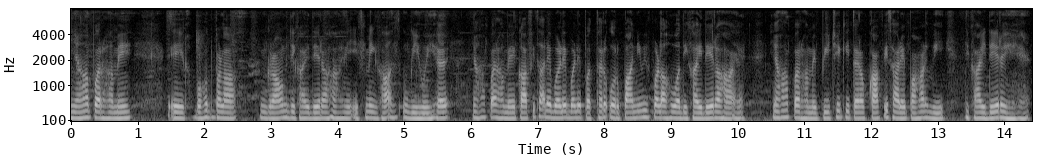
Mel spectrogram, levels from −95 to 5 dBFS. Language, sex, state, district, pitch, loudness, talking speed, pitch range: Hindi, male, Uttar Pradesh, Muzaffarnagar, 155 Hz, -27 LUFS, 190 wpm, 150-165 Hz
